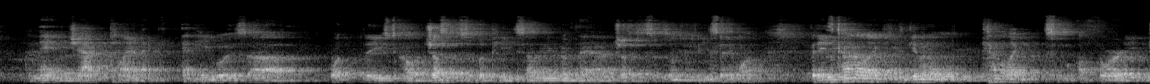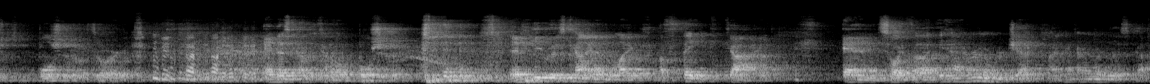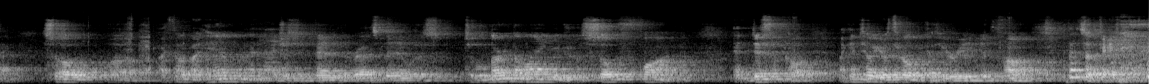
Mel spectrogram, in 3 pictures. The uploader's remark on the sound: ALAMO CITY COMIC CON. Recorded the Q&A panel, shared here, in full, for the very first time.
